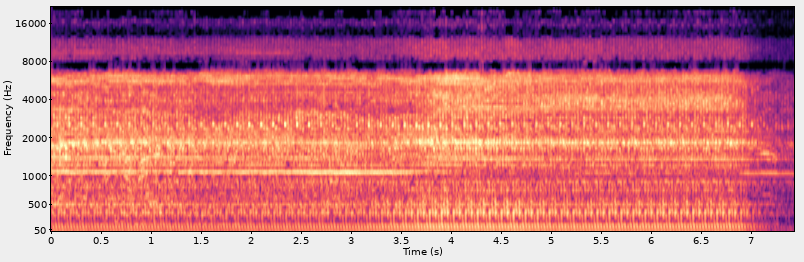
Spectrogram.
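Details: 2014 Chevrolet Cruze diesel, steady clatter with a faint high whine at idle and when revved: failed turbocharger, with the turbo shaft jammed and not turning by hand.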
